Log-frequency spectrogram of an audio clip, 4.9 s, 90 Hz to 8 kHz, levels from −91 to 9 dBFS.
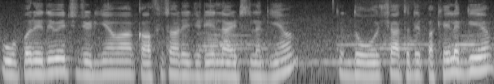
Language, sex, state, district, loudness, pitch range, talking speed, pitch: Punjabi, male, Punjab, Kapurthala, -17 LUFS, 145-165 Hz, 195 wpm, 155 Hz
